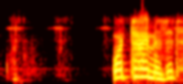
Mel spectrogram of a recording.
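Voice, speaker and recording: An actress playing a frightened village wife in a radio suspense drama, with a halting, anguished, dramatic delivery. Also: female voice, high-pitched. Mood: nervous, fearful. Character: frightened village wife confessing her fears about her husband. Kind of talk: old-time radio suspense drama acting. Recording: muffled vintage radio recording, loud music.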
